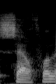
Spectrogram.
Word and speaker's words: Southwell: We call it Southwell, and hence we've got Southwell Park Drive or Southwell Park Road. And in fact, it should be pronounced Southwell, because they originated in a town called Southwell, just east of Nottingham. And in fact, there's a race called there, and it's pronounced Southwell. But of course, we down here will call it Southwell Park Road.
